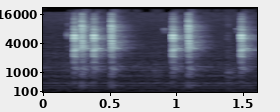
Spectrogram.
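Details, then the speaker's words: Music & Sound N350 intercom master station, reportedly lightning-damaged, powered through its transformer with no display or radio sound: sharp paired relay clicks as the door, talk and listen buttons are pressed, clean and consistent, so the relays switch normally. "you can hear a relay click we do talk and listen another relay clicks so that's good"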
